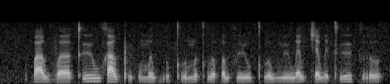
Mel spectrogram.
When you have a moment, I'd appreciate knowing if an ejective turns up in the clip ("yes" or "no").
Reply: yes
